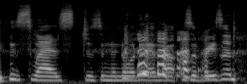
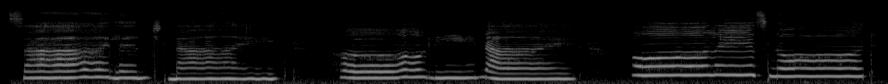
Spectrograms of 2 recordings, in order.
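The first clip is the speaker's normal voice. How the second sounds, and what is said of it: Sings in a character voice. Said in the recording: “That was my impression of Little Ginger Rabbit”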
